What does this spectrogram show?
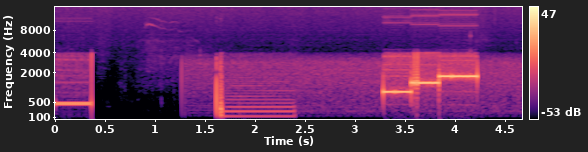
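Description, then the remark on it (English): Telephone keypad tones play alone as a call is dialed: a steady beep, a short pause, a low buzzing tone, then three quick electronic tones climbing in pitch, clear and loud. “Who the hell am I calling now?”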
